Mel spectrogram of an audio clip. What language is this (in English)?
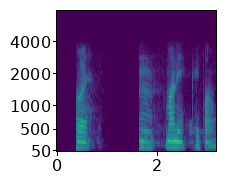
Manipuri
